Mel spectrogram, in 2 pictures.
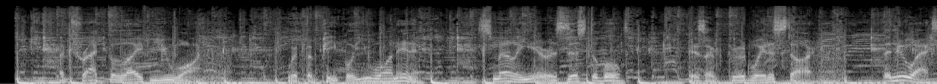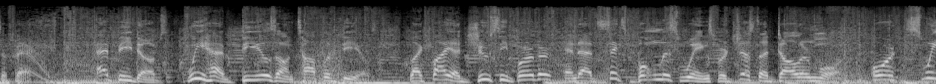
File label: Commercial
